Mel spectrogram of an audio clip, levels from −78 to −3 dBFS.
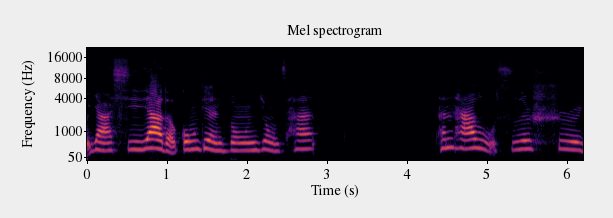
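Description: At 1.71 s a burst of packet loss drops about 80 ms of speech; the receiver stretches and fades the last sound until 1.81 s, then jumps ahead.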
